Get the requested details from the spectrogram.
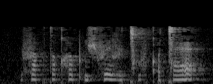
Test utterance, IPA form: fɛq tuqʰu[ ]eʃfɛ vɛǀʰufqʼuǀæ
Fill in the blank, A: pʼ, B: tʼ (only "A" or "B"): A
